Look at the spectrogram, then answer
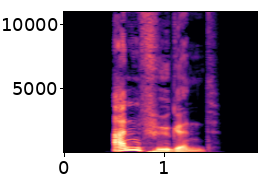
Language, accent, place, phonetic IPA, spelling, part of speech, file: German, Germany, Berlin, [ˈanˌfyːɡn̩t], anfügend, verb, De-anfügend.ogg
- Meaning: present participle of anfügen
